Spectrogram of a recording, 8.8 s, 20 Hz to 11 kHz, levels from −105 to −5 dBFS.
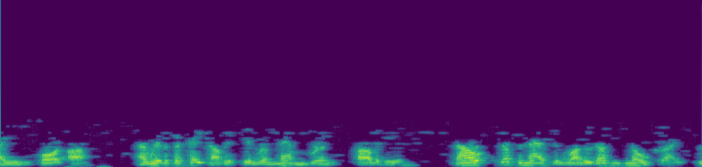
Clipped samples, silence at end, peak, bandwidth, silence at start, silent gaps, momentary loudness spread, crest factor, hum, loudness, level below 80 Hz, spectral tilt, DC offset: under 0.1%; 0 s; -6 dBFS; 2.5 kHz; 0 s; 1.41-1.50 s, 5.43-5.48 s; 11 LU; 18 dB; none; -25 LUFS; -66 dBFS; -14 dB/octave; under 0.1%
